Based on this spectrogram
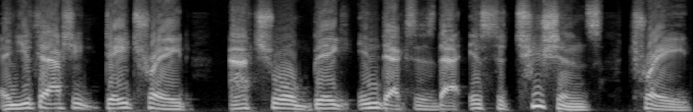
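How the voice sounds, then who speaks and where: A man with an unremarkable speaking voice, medium in pitch, fairly slow and lively in intonation, on a very clean recording with a silent background and a dry, close sound with no echo. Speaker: trading educator. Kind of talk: tutorial.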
